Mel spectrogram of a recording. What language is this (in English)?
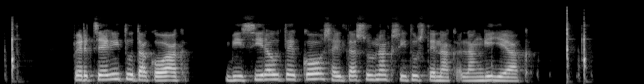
Basque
